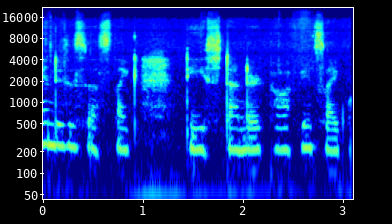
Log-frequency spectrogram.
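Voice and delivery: usual speaking voice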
